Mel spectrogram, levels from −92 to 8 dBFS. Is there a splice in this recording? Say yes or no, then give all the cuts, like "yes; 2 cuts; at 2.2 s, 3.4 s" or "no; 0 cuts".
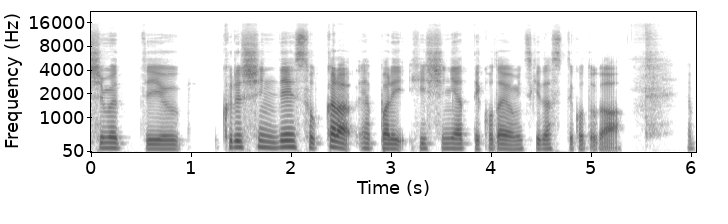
no; 0 cuts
